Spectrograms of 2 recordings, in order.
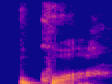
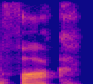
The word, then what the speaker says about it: Fuqua: Fukqua. Yeah, that's his name. Or what if it's Antoine Faulk?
